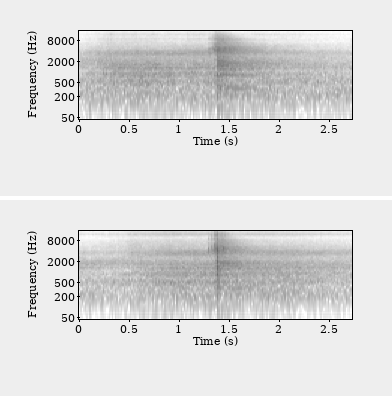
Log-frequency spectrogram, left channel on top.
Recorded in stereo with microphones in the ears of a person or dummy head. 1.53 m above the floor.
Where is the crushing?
45° right (ahead or behind), 1.2 m.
